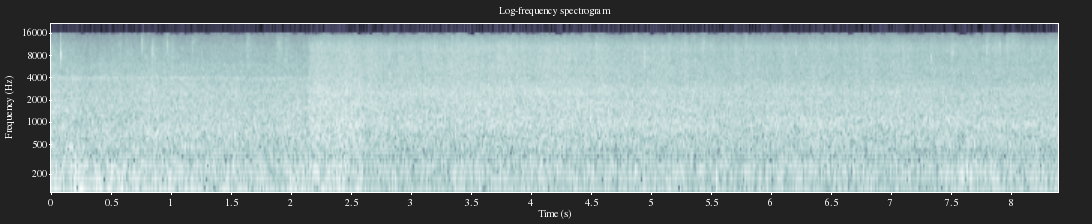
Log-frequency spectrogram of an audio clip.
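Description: Steady hiss of rain. A faint high whine stops abruptly about two seconds in, and the hiss carries on evenly after it.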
